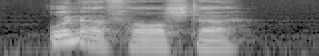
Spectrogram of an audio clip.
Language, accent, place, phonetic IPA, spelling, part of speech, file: German, Germany, Berlin, [ˈʊnʔɛɐ̯ˌfɔʁʃtɐ], unerforschter, adjective, De-unerforschter.ogg
- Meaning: 1. comparative degree of unerforscht 2. inflection of unerforscht: strong/mixed nominative masculine singular 3. inflection of unerforscht: strong genitive/dative feminine singular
